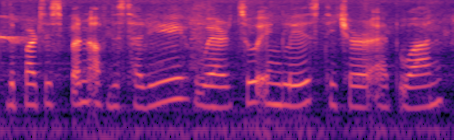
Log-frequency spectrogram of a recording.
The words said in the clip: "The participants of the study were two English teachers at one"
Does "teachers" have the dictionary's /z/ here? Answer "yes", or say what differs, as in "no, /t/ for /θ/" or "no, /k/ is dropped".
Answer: no, /z/ is dropped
